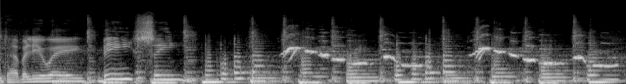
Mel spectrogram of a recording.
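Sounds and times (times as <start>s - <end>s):
speech: 0.2s - 4.4s
whistled tune with instrumental backing in a radio station jingle: 2.2s - 6.2s.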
